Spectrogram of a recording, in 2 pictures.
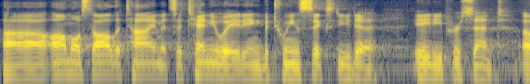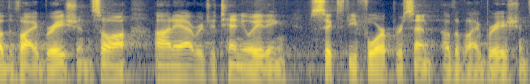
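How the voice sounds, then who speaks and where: A man's voice: lowish voice, a bit bright. A young man, an engineer, explaining a research study at a conference while walking around a hotel meeting room. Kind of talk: conference presentation. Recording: reverberant conference hall.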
